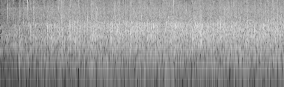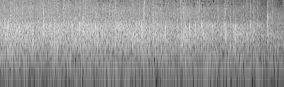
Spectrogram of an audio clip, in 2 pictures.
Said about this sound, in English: We all clapped as Bonnie reached behind the curtain and triggered canned applause over the PA system.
